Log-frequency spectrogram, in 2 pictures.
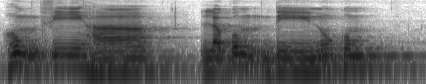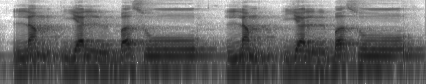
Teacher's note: میم ساکن کے بعد نہ تو میم ہے اور نہ ہی با ہے، تو اس لیے اس کے میم کو خوب اچھے انداز سے ظاہر کر دیں گے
